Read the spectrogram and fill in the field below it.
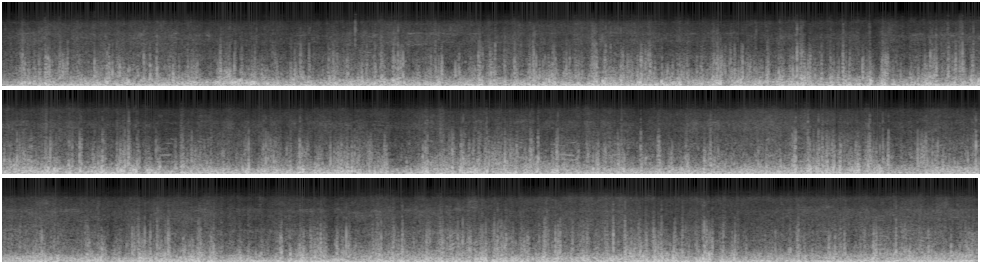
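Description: Water rushes and splashes along a boat's hull.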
